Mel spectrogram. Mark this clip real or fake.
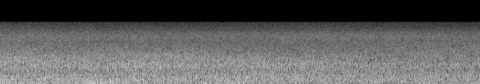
fake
